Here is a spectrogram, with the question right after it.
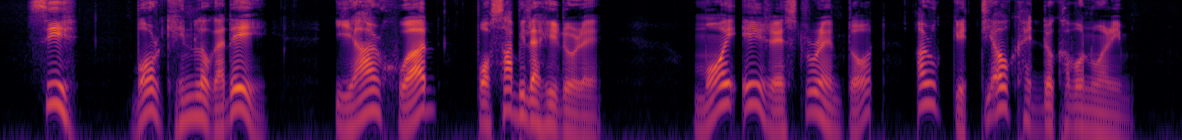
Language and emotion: Assamese, disgusted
